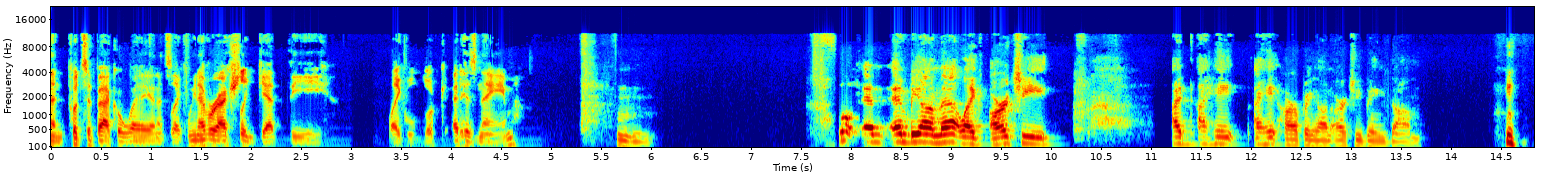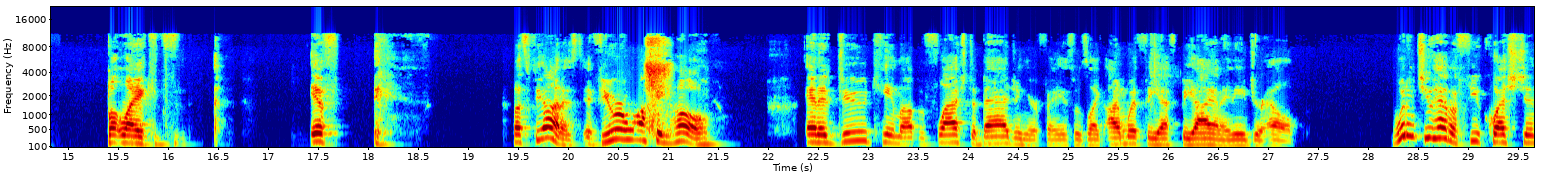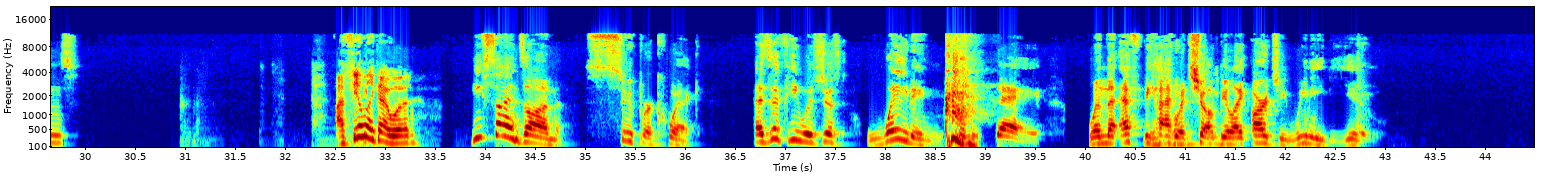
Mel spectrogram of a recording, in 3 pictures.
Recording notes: There were some sound quality issues relating to slow connectivity (thanks, East Coast snowy weather!).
